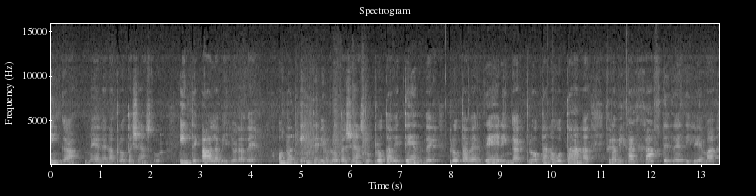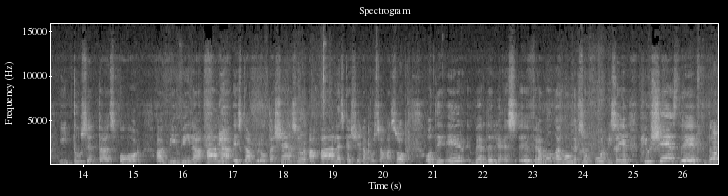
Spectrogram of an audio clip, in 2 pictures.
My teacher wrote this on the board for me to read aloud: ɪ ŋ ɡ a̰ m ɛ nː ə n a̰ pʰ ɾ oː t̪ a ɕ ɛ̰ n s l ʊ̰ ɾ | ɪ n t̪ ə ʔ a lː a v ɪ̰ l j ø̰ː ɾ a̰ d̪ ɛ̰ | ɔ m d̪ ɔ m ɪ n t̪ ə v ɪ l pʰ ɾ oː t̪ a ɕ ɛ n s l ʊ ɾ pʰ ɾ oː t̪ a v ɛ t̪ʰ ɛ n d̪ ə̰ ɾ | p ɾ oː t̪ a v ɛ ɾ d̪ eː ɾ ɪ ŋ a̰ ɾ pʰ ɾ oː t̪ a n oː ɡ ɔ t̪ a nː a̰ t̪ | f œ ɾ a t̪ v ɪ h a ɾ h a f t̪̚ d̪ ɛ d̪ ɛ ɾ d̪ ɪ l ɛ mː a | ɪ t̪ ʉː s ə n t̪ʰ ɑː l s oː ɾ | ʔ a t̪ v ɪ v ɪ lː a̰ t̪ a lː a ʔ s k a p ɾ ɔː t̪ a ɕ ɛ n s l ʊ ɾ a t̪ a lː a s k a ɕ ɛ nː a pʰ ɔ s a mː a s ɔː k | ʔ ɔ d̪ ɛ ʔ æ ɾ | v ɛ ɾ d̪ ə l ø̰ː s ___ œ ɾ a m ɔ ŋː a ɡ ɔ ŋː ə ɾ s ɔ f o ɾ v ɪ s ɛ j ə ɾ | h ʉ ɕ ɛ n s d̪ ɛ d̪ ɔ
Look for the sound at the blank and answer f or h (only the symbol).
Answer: f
